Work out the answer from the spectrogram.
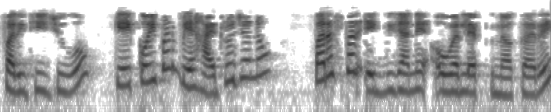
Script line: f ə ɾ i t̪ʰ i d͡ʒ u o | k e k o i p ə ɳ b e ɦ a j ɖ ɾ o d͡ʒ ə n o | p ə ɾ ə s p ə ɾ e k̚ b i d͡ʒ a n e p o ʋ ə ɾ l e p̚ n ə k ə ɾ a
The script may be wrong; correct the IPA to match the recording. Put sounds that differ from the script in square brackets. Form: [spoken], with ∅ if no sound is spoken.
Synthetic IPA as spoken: f ə ɾ i t̪ʰ i d͡ʒ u o | k e k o i p ə ɳ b e ɦ a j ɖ ɾ o d͡ʒ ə n o | p ə ɾ ə s p ə ɾ e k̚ b i d͡ʒ a n e [ʔ] o ʋ ə ɾ l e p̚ n ə k ə ɾ [e]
